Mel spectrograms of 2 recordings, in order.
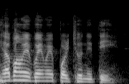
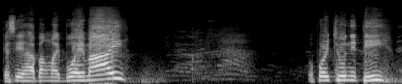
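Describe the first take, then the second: First: Said in the usual way. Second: Loud emphatic. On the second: Acted. Repeats it louder, nobody answered.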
